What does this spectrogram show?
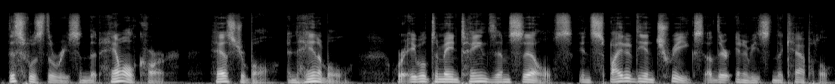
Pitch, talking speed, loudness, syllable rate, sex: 95 Hz, 180 wpm, -19 LUFS, 6.0 syllables/s, male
